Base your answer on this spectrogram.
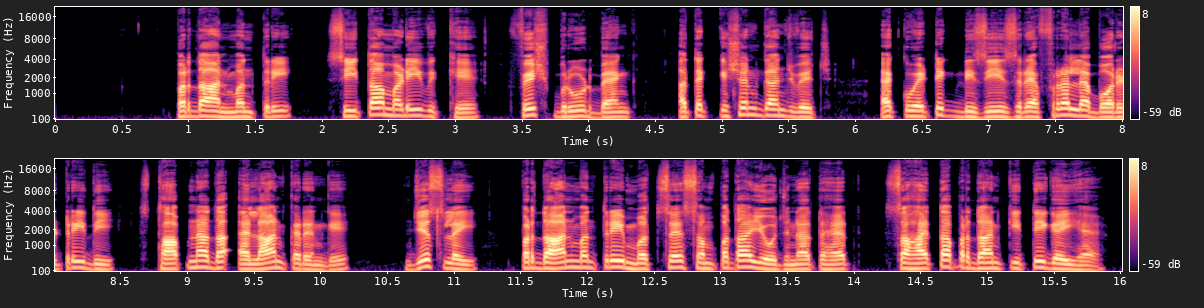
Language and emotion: Punjabi, neutral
